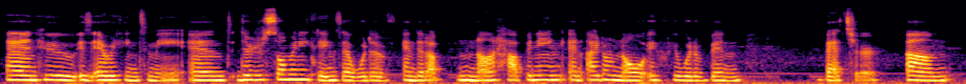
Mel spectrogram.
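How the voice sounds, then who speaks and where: A Romanian woman in her twenties, a beauty vlogger with a Romanian accent, chats casually and reflectively to the camera while applying her makeup, using lots of fillers and restarting sentences. Her throat sounds dry. Her medium-pitched, darkish voice is flat and moves at a normal speed.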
